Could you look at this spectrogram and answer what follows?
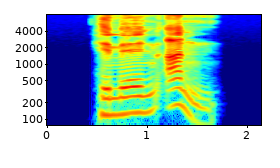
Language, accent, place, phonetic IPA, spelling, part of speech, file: German, Germany, Berlin, [ˌhɪml̩n ˈan], himmeln an, verb, De-himmeln an.ogg
- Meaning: inflection of anhimmeln: 1. first/third-person plural present 2. first/third-person plural subjunctive I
